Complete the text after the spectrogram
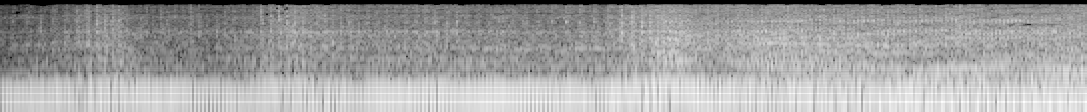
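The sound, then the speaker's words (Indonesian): A motorcycle engine runs loudly with a steady low drone, growing louder and revving up partway through, then holding a rough, strong running sound. “Aku mulai menaiki motor Abai.”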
